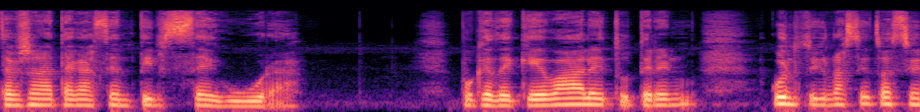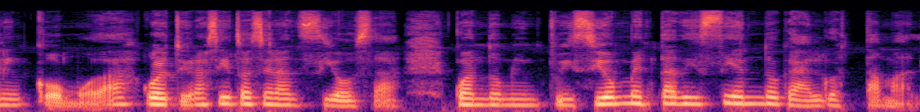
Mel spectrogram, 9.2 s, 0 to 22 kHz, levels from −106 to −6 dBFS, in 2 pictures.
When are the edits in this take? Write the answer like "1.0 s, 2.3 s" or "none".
3.8 s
